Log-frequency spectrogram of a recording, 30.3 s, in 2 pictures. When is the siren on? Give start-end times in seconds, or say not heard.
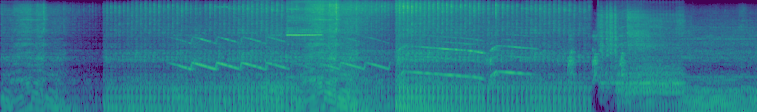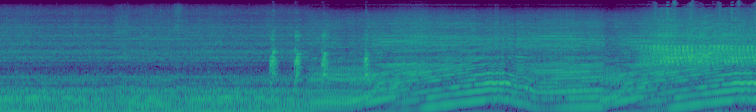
3.3-10.8, 27.8-30.2.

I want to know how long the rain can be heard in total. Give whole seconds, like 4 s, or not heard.
not heard.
